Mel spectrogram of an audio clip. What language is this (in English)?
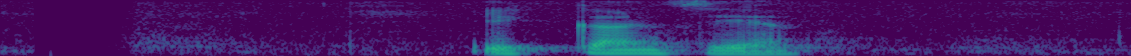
Sinhala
